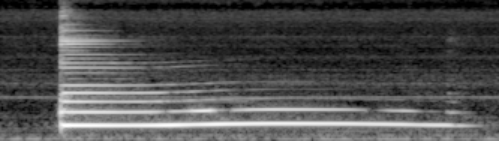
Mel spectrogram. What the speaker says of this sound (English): I just plucked the D string.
